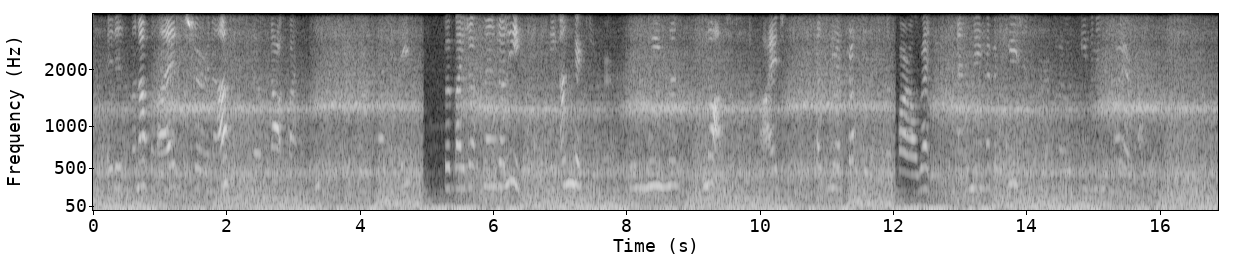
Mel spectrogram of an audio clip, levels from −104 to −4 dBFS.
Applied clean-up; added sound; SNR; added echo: none; Breathing; -3 dB; none.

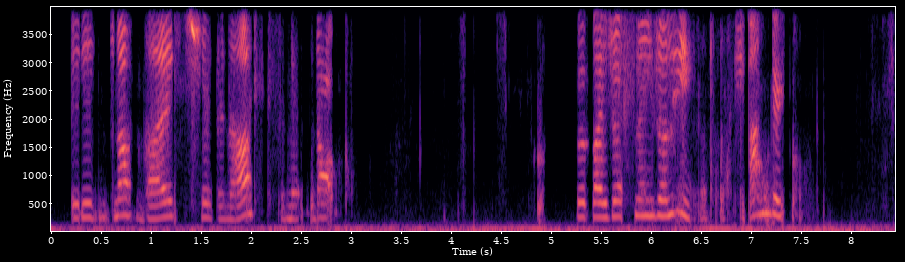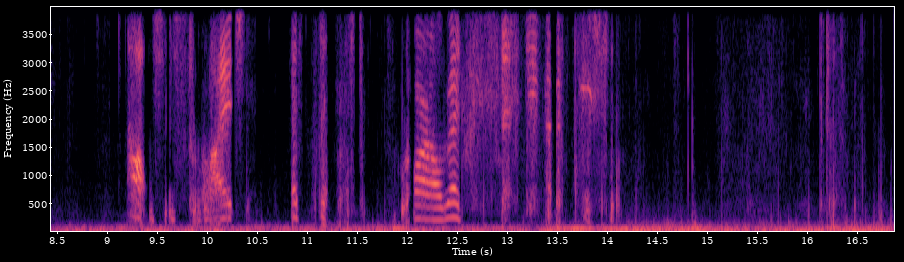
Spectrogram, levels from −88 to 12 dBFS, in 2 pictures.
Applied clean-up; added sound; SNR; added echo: neural diffusion model UNIVERSE++.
